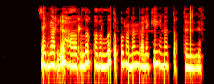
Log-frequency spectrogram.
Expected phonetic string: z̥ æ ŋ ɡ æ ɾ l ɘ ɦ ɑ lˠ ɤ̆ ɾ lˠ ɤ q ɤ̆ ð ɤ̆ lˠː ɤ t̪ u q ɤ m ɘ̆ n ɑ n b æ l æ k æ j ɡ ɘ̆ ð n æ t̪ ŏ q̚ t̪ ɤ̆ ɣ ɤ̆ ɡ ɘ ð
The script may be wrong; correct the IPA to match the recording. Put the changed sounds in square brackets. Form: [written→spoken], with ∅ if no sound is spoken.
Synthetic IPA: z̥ æ ŋ ɡ æ ɾ l ɘ ɦ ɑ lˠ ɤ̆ ɾ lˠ ɤ q ɤ̆ ð ɤ̆ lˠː ɤ t̪ u q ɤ m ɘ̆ n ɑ n b æ l æ k æ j ɡ ɘ̆ [ð→∅] n æ t̪ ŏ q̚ t̪ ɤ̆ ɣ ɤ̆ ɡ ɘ ð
